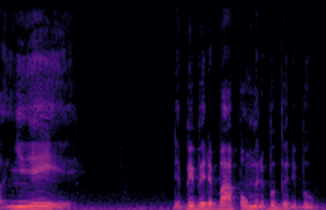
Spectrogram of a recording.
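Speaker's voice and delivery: lazily scat the slang like a mock homeboy; a playful imitation of slangy street talk. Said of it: "If you ain't talking".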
